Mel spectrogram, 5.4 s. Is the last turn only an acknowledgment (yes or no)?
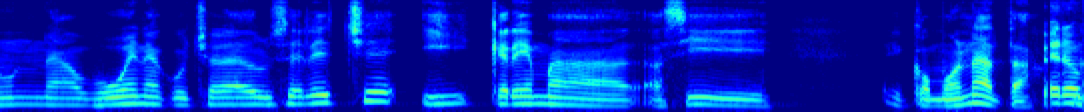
no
